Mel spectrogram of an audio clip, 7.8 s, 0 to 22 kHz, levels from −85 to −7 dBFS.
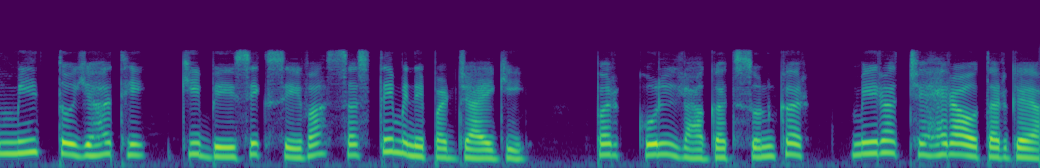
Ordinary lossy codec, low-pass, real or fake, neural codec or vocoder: none; 7.2 kHz; fake; autoencoder, 48 kHz, 128 numbers a frame, DAC-VAE, trained on Japanese speech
